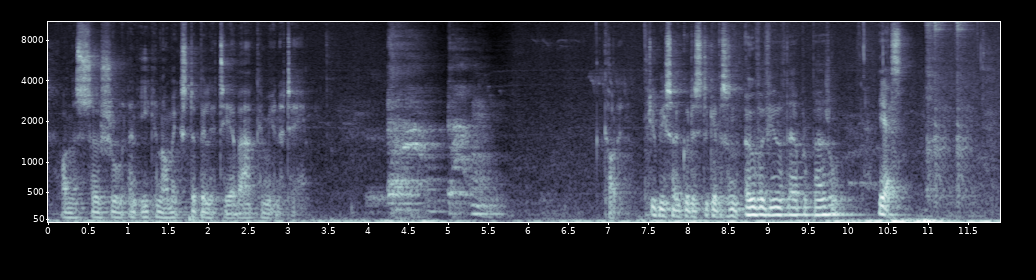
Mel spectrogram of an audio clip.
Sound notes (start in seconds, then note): 4.0 male cough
